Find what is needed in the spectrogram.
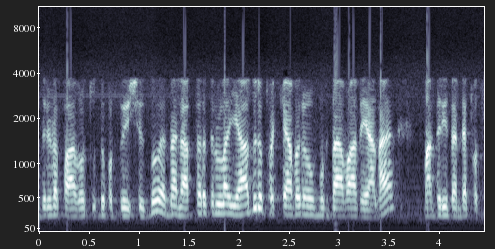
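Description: Speech: a person talking steadily, with a short pause near the end.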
